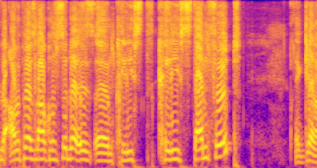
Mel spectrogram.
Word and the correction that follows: Lakeith Stanfield: Yeah, Lakeith Stanfield.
